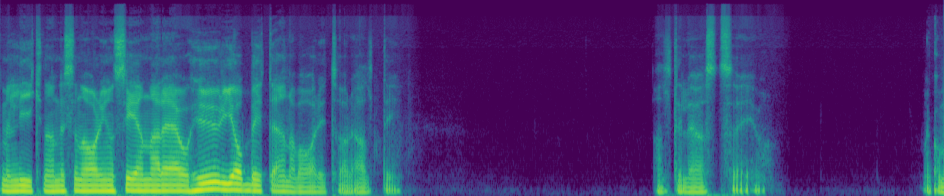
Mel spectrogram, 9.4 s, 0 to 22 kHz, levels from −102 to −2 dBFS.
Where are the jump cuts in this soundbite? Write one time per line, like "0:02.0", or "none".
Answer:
none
